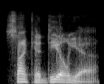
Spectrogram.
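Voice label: "psychedelia", American English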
